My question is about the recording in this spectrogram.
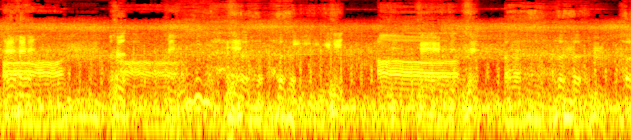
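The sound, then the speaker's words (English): A stolen helicopter's rotor runs continuously as Beavis and Butt-Head try to fly it, a loud, steady churning drone filling the whole stretch, with brief voice-like sounds surfacing over it. “Stole a helicopter.”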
